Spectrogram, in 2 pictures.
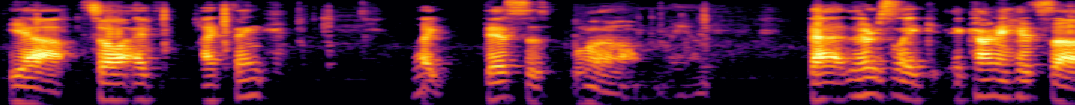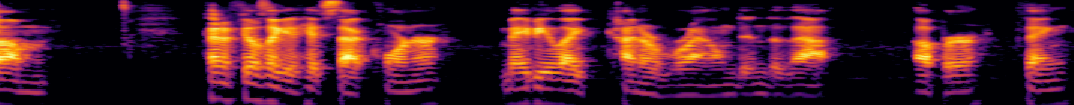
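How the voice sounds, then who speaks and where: A man giving a casual, encouraging critique as an animation instructor, softening his suggestions with tentative phrasing. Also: low voice, takes it slowly, muffled recording. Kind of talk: casual spoken critique of student work. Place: screen-recorded voice-over.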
